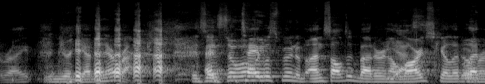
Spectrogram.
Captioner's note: laugh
